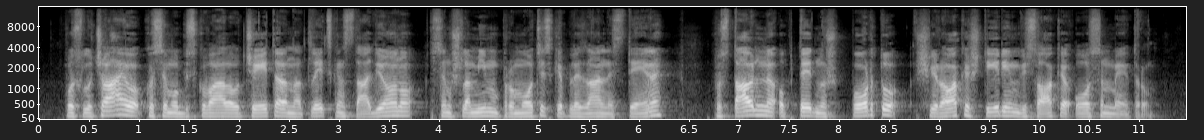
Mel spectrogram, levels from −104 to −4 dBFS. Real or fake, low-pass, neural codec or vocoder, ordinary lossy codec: fake; 14.4 kHz; vocoder, 44.1 kHz, 128 mel bands, Pupu-Vocoder; AAC, 48 kbps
